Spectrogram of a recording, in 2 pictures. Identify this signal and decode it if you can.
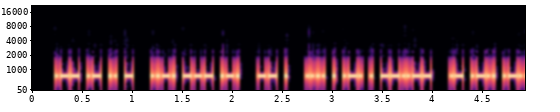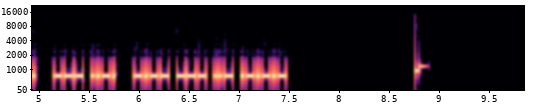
Morse code, heard as a keyed tone, about 44 wpm, 700 Hz. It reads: WAIT FOR ME HERE, ALL OF YOU.
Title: Sentences from Top 500 Words 45wpm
